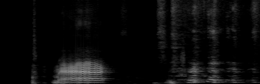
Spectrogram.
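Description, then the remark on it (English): A person mimics a giant goat with one loud, wavering bleat lasting about half a second, then follows with a burst of quieter, muffled vocal sounds. “that is a giant goat.”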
